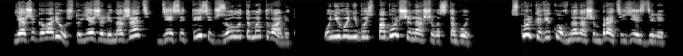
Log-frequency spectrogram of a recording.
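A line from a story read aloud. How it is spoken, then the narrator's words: Hurried, pleased. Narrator (Russian): заторопился Сачик, обрадованный тем, что Цыбуля так спокойно принял его намек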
